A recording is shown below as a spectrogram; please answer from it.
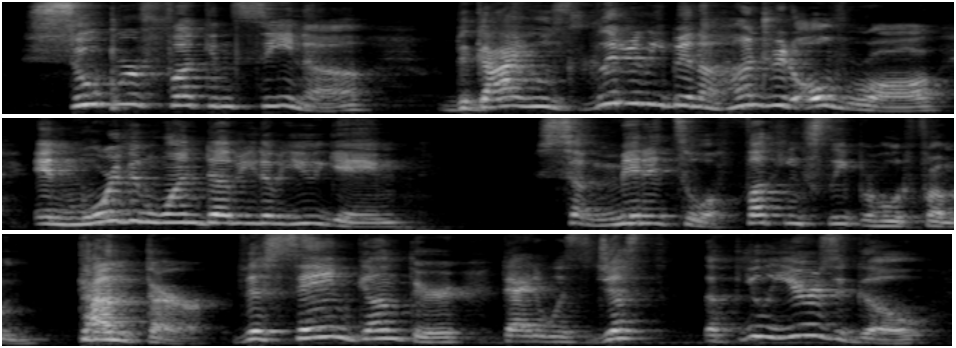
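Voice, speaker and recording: Speaking into his camera's built-in mic in a room full of echo, this young male wrestling vlogger delivers an opinionated rant. His medium-pitched voice sounds bright and strained as he swears, gets worked up, and hammers his points home.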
